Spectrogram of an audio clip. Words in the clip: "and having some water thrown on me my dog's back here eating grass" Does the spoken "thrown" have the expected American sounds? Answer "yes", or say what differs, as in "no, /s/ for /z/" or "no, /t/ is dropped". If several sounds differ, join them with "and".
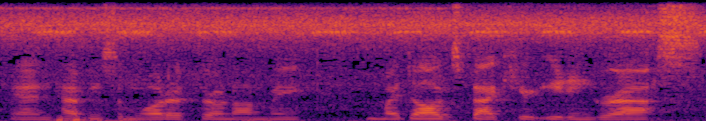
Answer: yes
